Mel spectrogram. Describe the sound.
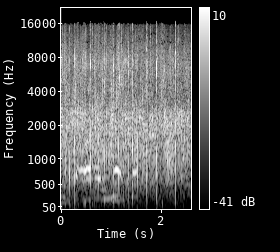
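Steady applause from a crowd for the speaker's sister, dense clapping filling the whole moment at moderate loudness, with a few voices calling out faintly underneath.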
